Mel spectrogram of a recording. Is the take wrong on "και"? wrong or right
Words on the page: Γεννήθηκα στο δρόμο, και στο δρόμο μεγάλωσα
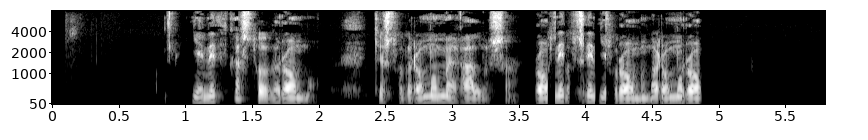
right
